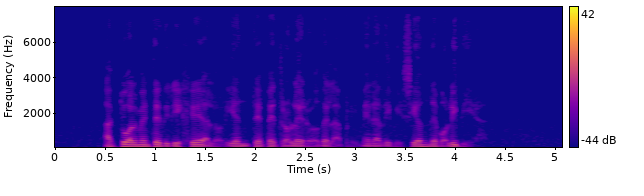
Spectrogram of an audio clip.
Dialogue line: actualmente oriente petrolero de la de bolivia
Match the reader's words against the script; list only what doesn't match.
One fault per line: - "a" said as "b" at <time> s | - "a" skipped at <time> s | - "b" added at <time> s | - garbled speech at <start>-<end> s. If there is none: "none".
- "dirige al" added at 1.1 s
- "primera división" added at 2.9 s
